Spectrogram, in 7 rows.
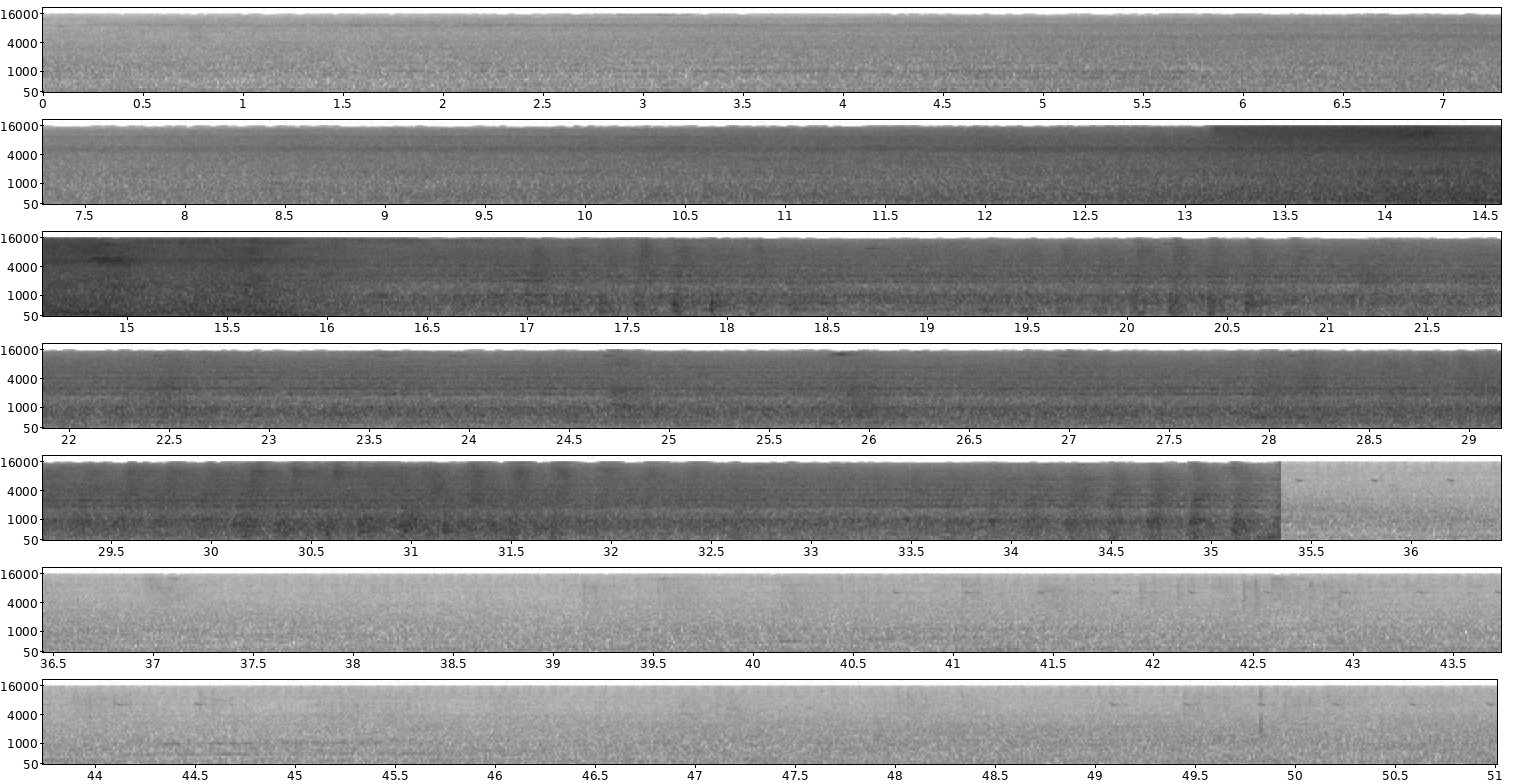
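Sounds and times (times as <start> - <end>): electric locomotive passing: 1.8 - 35.5.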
